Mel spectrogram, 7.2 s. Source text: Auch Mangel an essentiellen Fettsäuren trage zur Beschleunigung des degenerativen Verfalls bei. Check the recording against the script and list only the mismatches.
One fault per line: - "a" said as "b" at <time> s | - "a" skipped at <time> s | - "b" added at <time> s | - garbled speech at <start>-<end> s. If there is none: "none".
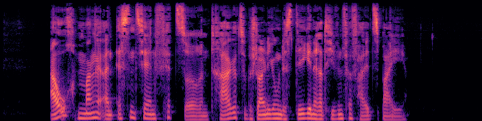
none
